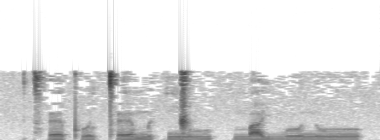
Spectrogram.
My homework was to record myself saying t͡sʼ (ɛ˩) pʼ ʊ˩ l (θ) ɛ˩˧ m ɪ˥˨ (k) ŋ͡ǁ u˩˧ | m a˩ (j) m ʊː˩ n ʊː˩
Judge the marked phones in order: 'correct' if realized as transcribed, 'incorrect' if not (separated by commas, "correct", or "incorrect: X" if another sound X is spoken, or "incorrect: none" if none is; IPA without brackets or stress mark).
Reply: correct, incorrect: tʼ, correct, correct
